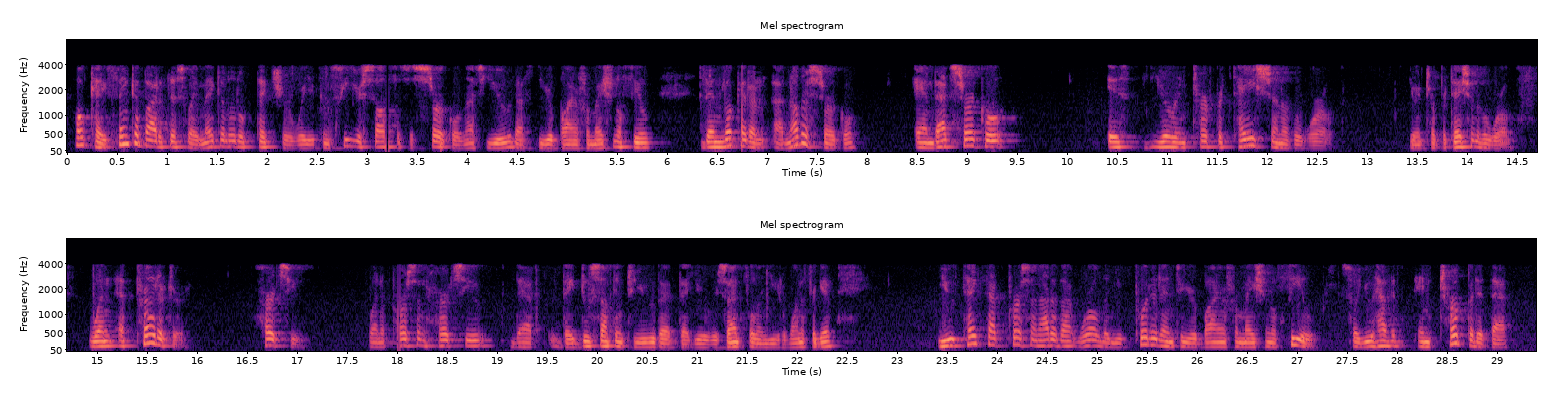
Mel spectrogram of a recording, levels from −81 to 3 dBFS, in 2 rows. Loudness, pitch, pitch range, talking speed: -24 LUFS, 130 Hz, 115-150 Hz, 190 wpm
